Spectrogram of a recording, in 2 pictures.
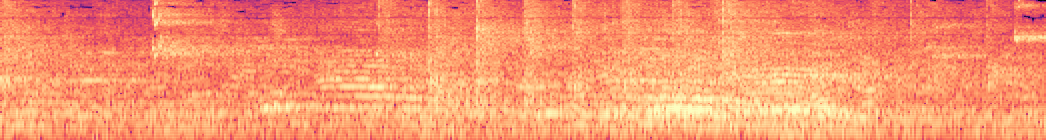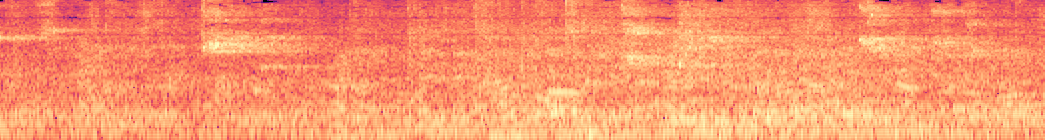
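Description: Voices and chatter in a large gymnasium during a basketball game, with a ball bouncing on the hardwood court and several short, high sneaker squeaks in the second half.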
